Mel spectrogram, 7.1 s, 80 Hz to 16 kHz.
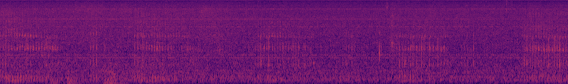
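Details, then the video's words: Purring of a 14-and-a-half-year-old domestic cat during a head massage at home; continuous low vibrating rumble, unbroken throughout, with soft intermittent rubbing noises from the massaging hand. "Dillard the Cat Purrs During Head Massage"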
